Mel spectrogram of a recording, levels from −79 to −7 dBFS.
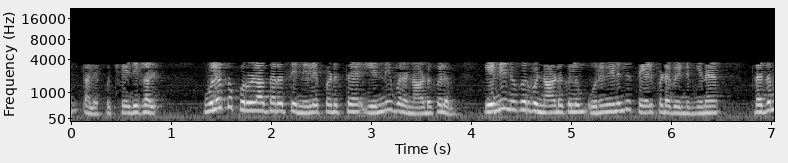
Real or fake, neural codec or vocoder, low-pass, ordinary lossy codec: real; none; 3.6 kHz; MP3, 24 kbps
